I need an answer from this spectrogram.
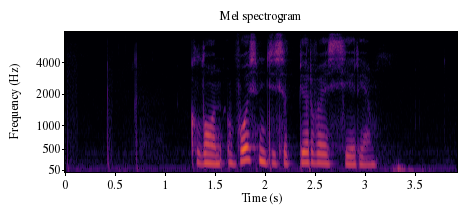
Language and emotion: Russian, neutral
